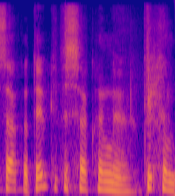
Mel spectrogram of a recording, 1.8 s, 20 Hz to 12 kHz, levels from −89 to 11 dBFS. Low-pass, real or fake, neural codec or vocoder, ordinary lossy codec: 10.8 kHz; fake; autoencoder, 48 kHz, 32 numbers a frame, DAC-VAE, trained on Japanese speech; AAC, 48 kbps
